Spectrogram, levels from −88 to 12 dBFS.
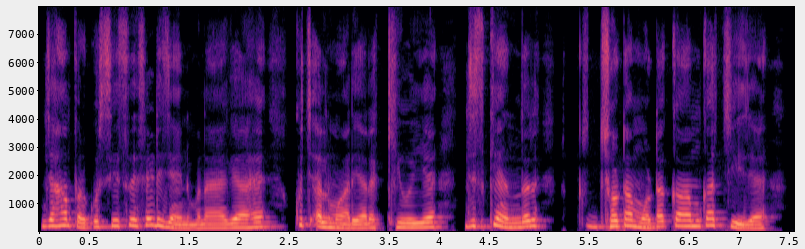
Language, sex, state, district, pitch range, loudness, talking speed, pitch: Hindi, male, Uttar Pradesh, Saharanpur, 155-210 Hz, -16 LUFS, 185 wpm, 180 Hz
